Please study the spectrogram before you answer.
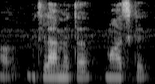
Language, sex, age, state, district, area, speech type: Maithili, female, 60+, Bihar, Madhubani, rural, spontaneous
